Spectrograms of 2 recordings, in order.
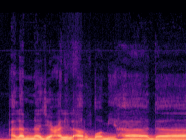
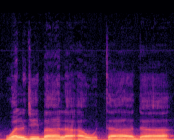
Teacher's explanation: kalau kita berhenti pada 2 ayat tersebut maka kita panjangkan 2 harokat. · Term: mat iwad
